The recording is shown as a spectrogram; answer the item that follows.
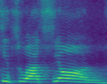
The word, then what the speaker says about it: situation: It's the same spelling, but what? It's pronounced differently. So yeah, in situation. But it's spelled as situation as it is in English. But the pronunciation is different.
